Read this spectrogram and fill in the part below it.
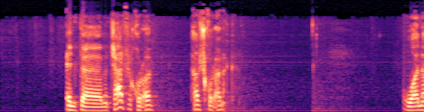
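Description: An elderly man speaks slowly and earnestly into a microphone, in short bursts with pauses.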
